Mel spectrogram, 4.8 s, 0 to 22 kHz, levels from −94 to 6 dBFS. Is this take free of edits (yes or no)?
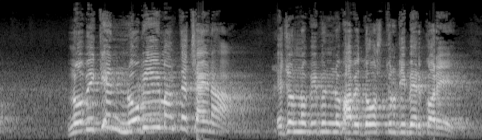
yes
